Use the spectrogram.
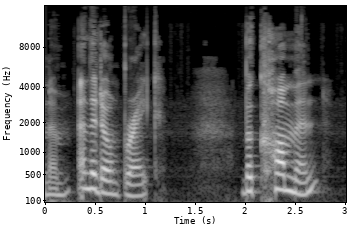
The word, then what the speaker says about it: bekommen: Bekommen has got its emphasis on the second syllable.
